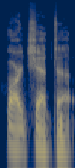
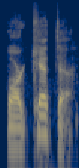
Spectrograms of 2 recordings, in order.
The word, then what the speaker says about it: Barchetta: It is not pronounced Barchetta. It is pronounced Barchetta.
